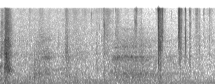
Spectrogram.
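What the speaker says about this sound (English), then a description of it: "Crappy shuffle." Someone shuffles a deck of Eldritch Horror board game cards, giving a soft, quiet riffle with a few sharp snaps near the end.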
